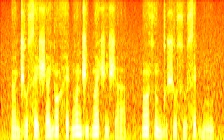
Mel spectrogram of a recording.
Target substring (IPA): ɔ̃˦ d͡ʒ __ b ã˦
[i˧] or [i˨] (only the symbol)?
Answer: i˧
